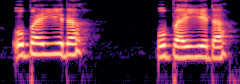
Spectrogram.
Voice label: "opiyetv", Muscogee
